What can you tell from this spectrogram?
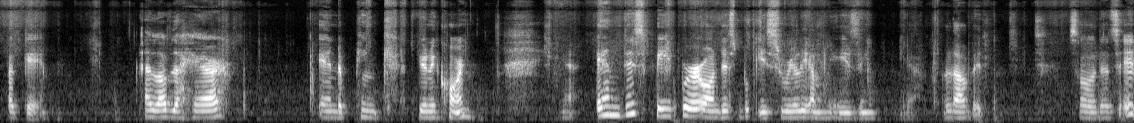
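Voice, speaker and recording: With long, frequent pauses and big swings in loudness, a woman with a non-native accent speaks at a fairly slow pace with ordinary pitch variation. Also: medium pitch for a woman. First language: not English. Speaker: coloring hobby youtuber. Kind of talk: casual vlog talk. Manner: halting, many fillers.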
